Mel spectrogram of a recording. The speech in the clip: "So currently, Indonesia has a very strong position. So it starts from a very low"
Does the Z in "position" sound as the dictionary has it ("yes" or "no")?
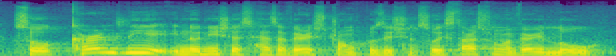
yes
